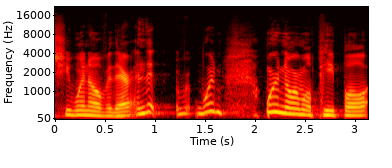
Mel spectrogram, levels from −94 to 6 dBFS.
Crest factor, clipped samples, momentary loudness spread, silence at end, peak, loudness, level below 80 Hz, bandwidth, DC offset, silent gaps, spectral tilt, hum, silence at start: 16 dB; under 0.1%; 11 LU; 0 s; -14 dBFS; -30 LUFS; -78 dBFS; 12.5 kHz; under 0.1%; none; -7.5 dB/octave; none; 0 s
